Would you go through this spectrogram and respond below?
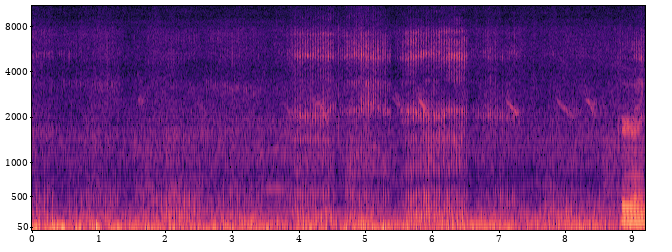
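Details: Male cat purring loudly while eating, a low continuous thrum partly masked by a man's voice speaking in the middle seconds.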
